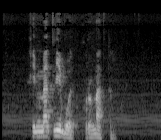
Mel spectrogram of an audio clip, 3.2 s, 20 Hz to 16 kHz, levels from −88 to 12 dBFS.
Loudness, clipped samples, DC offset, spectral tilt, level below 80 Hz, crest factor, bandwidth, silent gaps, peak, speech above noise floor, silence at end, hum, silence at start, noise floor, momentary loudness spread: -19 LUFS; under 0.1%; under 0.1%; -6 dB/octave; -48 dBFS; 18 dB; 11.5 kHz; none; -2 dBFS; 35 dB; 1 s; none; 0.65 s; -53 dBFS; 12 LU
